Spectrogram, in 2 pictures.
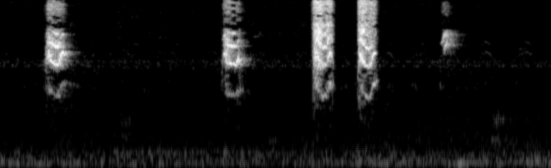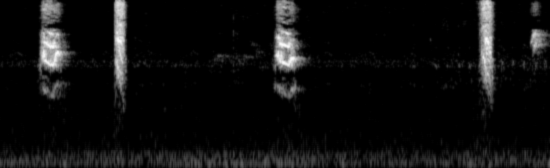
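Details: Female yellow-bellied seedeater call, used to excite males and set them singing: short sharp high chirps, single or paired, repeated at irregular intervals about every one to two seconds over a quiet background with faint low hum.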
